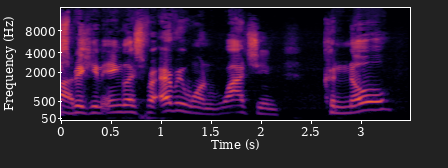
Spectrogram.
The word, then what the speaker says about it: Knoll: For everyone watching, Knoll, K-N-O-L-L, that is how you say it for my friends in America who are mispronouncing it.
